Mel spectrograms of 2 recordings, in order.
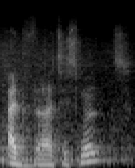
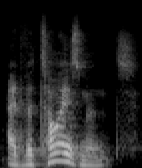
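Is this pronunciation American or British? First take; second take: British; American. First: It is said with a British accent. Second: It is said with an American accent. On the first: "in British English" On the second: "then American English"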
